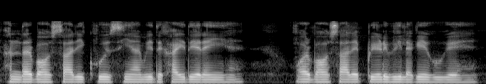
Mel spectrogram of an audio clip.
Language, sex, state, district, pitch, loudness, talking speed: Hindi, male, Uttar Pradesh, Lalitpur, 115 Hz, -16 LUFS, 210 wpm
